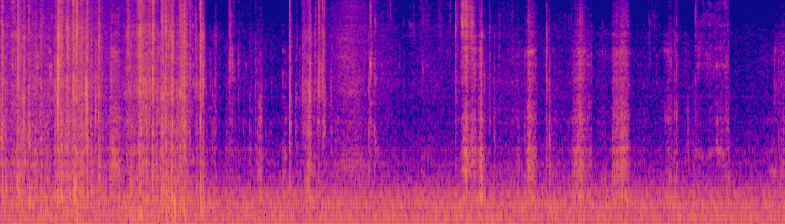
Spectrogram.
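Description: Close-up crunching and chewing of crunchy veggie straws, a dense run of crunches over the first few seconds, then occasional crunches.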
